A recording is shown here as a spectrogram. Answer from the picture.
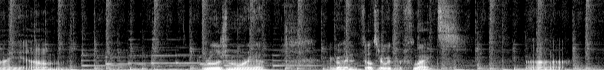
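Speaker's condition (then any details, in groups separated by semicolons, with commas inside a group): No condition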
